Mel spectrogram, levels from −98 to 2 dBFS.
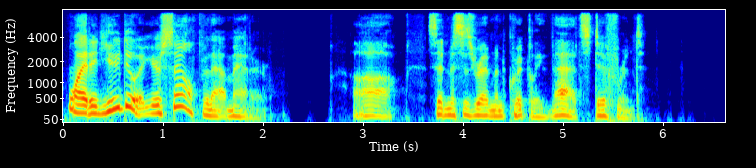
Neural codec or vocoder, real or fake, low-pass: codec, 16 kHz, 4 kbps, FunCodec, trained on LibriTTS, 50 frames a second; fake; 7.2 kHz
